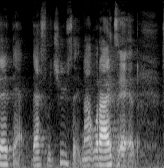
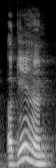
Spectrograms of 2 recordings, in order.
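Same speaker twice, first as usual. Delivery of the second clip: normal talking voice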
